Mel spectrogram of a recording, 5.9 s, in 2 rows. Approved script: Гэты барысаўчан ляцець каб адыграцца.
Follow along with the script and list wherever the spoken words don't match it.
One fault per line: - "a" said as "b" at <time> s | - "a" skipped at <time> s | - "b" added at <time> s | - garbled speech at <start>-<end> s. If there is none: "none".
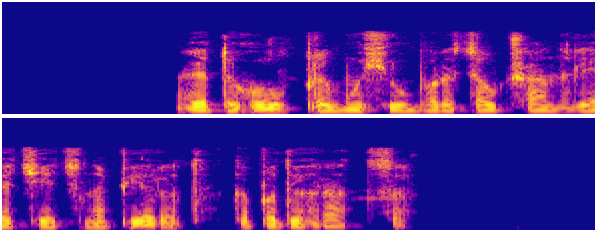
- "гол прымусіў" added at 1.2 s
- "наперад" added at 3.5 s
